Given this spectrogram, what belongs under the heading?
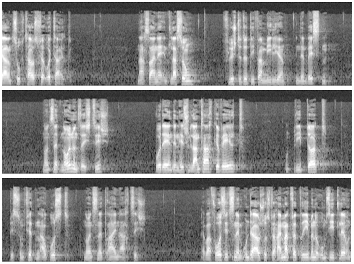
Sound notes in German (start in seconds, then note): none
